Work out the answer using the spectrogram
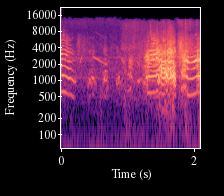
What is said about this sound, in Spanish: Estas gallinas vienen de la cocina del hospital.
